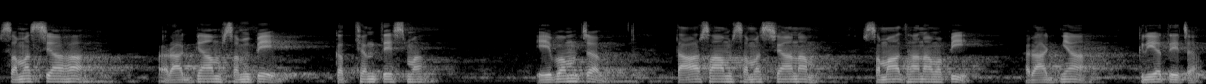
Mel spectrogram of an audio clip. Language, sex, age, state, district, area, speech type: Sanskrit, male, 18-30, Odisha, Ganjam, rural, spontaneous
